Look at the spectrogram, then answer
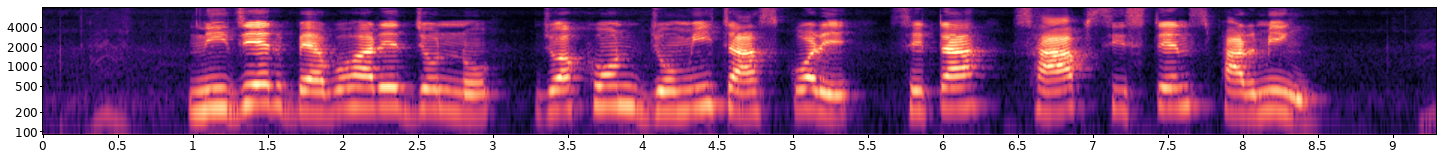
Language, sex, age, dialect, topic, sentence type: Bengali, female, 36-40, Standard Colloquial, agriculture, statement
